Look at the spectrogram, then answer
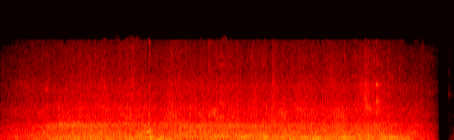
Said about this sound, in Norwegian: Så fra vår vei ned fra slottet får du som lytter nøye deg med litt ekte kurdisk vind. Og litt ekte kurdisk regn.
